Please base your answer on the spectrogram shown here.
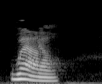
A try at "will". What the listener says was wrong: Will 이라고 발음, well 이렇게 들리는데, will 이라고 읽으면 되고요.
